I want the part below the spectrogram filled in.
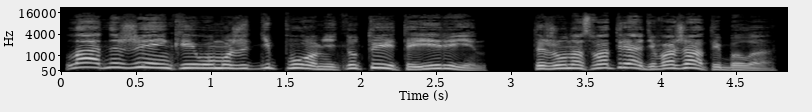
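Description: A man reading an audiobook, voicing an excitable young woman who keeps exclaiming and pushing for answers. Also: sits high, brisk, dry recording, clean studio sound, pitched above the performer's own voice. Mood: excited. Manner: exclaiming, insistent.

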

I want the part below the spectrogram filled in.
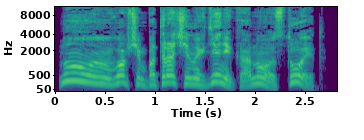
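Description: A blunt, impatient family man, played by an audiobook narrator, grumbles with indignation. The voice is raised and forceful, moving around a lot. The recording is dry and close. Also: sits high, big pitch swings, moderate pace, no echo, pitched above the performer's own voice. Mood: indignant.

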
